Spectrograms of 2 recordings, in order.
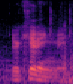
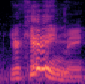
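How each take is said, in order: First: Low, soft, deadened disbelief; quiet disbelief. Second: High, loud outburst; exasperated disbelief. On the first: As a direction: say it low, barely believing it. Disbelief at game, first take. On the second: Disbelief boils over, second take. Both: Real, not acted.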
